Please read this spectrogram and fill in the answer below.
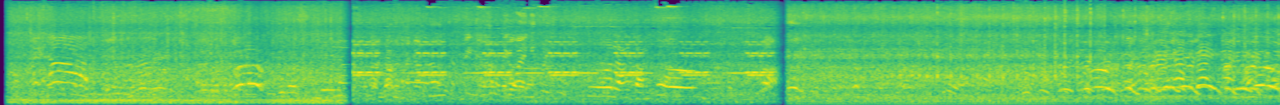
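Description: Heavy truck diesel engine idling with people talking over it. Then, after a cut, a regularly repeating electronic beeping, about two beeps a second, under voices. After a second cut comes a crowd's overlapping chatter.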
